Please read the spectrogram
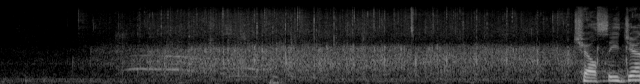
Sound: applause

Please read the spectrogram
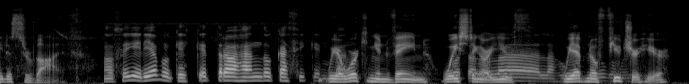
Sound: through translator

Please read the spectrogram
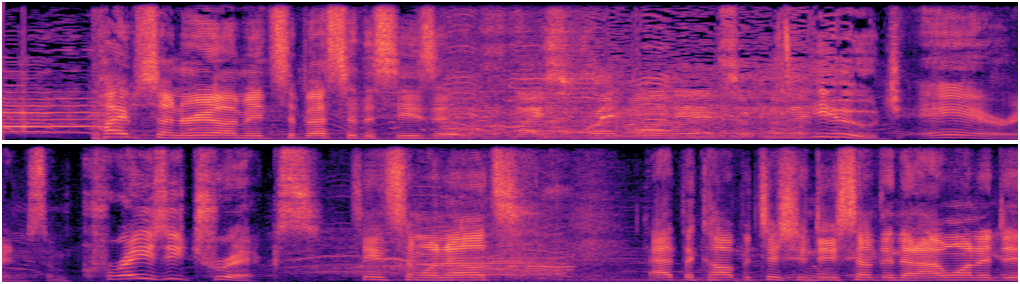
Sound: cheering and applause

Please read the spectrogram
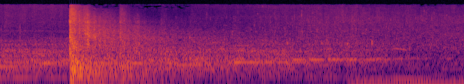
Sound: gunshot firing

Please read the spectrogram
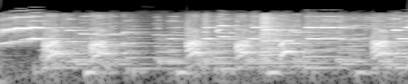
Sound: barks

